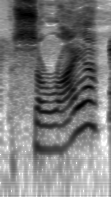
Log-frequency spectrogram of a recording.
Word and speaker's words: Soraya: Soraya? – Yes. – How do you spell it? – S-O-R-A-Y-A. – A-Y-A.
